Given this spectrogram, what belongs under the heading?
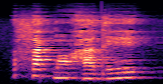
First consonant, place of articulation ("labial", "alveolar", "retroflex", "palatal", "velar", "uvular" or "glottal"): labial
